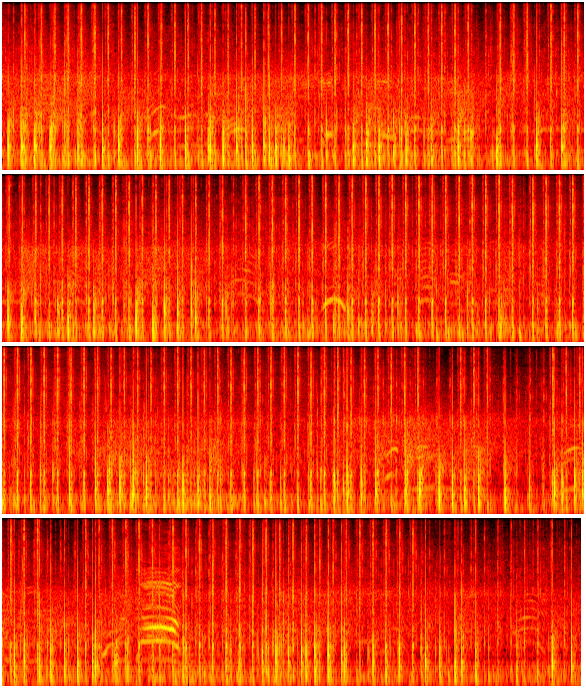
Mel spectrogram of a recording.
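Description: Paintball markers firing in rapid, continuous volleys, many shots a second from several players at once.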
